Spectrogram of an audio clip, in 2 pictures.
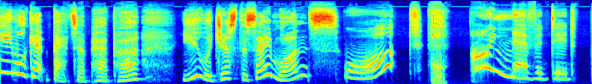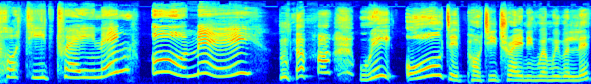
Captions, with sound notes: - He will get better, Peppa. You were just the same once. - What?! (snorts) I never did potty training! - Or me! (laughs) - We all did potty training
